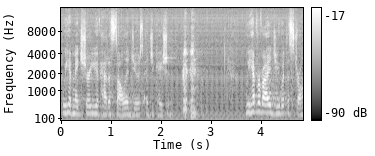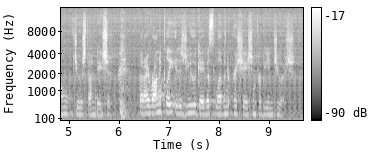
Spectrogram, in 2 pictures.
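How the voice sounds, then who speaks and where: A woman of medium pitch speaks at a very fast pace, her intonation fairly even. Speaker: parent of bar mitzvah boy. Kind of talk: prepared speech. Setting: synagogue service.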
